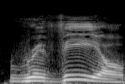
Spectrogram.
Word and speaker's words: reveal: Reveal. Pronounce the V.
